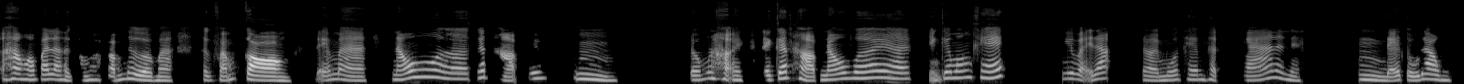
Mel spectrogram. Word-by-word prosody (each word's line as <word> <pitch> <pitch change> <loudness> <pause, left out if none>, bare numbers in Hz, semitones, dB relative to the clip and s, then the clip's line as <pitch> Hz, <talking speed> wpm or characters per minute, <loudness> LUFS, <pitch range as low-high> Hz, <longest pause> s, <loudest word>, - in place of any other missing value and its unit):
hông, 255 -2 +2
hông 220 -1 0
phải 230 0 +1
là 225 -2 0
thực, 190 - -3
ơ, 190 0 -8 0.2
phẩm 195 +6 -2
thừa, 210 -7 +3
mà 185 -1 -2 0.3
thực 190 -2 -8
phẩm 190 +6 -2
còn 185 -3 +10 0.2
để 200 +1 -5
mà 195 -6 -1 0.2
nấu, 315 +10 +1
ơ, 265 -6 0
kết 320 +1 -1 0.2
hợp - - +2
với 270 - -3 0.3
ừm, 230 - -2 0.7
đúng 210 +4 -3
rồi, 255 -7 -1 0.2
để 210 - -1
kết 285 +1 +2
hợp 180 +2 +3
nấu 230 +5 +1
với, 295 +2 +2
a, 270 -2 0 0.2
những - - -7
cái 290 +1 -1
món 310 +2 -2
khác 320 +2 0 0.6
như 265 0 -6
vậy 225 -3 -4
đó. 265 +4 0 0.3
Rồi 185 -3 -4
mua 200 +3 -5
thêm 220 -1 -6
thịt 225 - -7 0.2
cá 200 +8 -3
rồi 300 -3 -5
nè, 200 -5 -5 0.6
ừm, 215 -5 -3
để 175 +3 -1
tủ 195 -2 -4
đông. 230 -5 0
225 Hz, 190 wpm, -23 LUFS, 195-270 Hz, 0.7 s, còn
